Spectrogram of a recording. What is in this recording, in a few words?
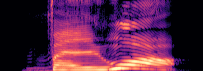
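"fei2wo4", Mandarin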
